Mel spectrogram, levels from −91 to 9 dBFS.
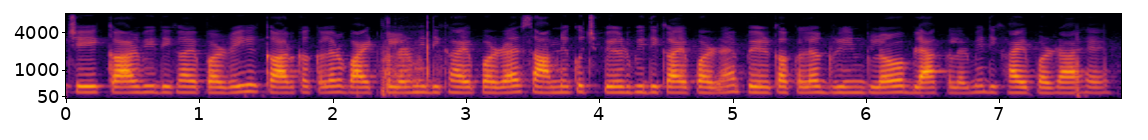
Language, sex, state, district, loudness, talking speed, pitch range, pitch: Hindi, female, Bihar, East Champaran, -18 LUFS, 290 wpm, 195-210 Hz, 205 Hz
